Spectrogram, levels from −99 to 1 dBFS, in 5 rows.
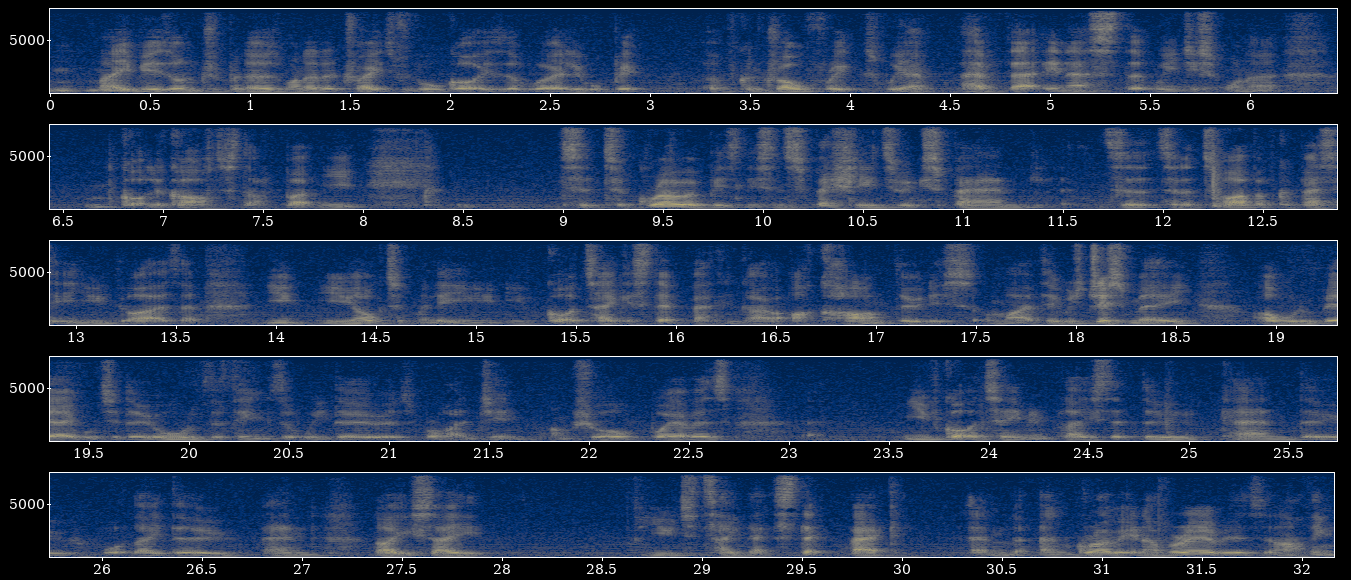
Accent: British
